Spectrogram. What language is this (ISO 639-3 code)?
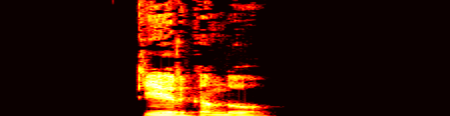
snd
